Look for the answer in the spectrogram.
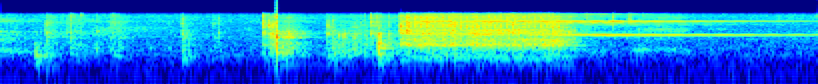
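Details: Old wood wall crank telephone, likely Kellogg, after repair, rung via line analyzer: a few light clicks then bright metallic bell rings about a second and fades; ringer bell working normally.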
